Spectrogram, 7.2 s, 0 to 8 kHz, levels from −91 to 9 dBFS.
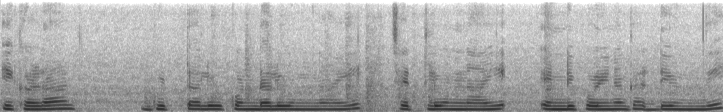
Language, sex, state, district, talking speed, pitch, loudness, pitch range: Telugu, female, Telangana, Karimnagar, 85 wpm, 235 Hz, -15 LUFS, 230-245 Hz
